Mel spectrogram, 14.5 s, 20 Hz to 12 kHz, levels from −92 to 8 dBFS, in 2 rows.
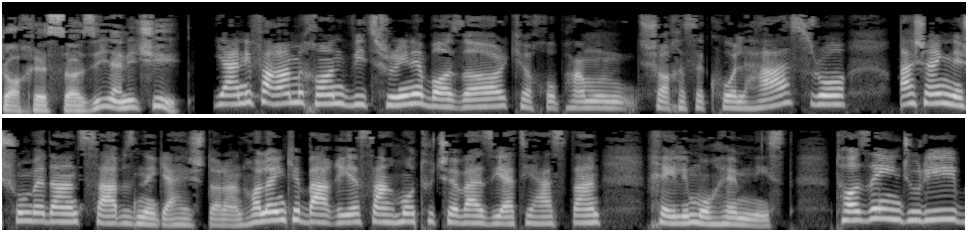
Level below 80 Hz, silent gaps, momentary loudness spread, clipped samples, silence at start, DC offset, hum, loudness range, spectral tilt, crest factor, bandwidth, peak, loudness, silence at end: -62 dBFS; 1.51-1.57 s; 9 LU; under 0.1%; 0 s; under 0.1%; none; 3 LU; -4 dB/octave; 18 dB; 8.8 kHz; 0 dBFS; -19 LUFS; 0 s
